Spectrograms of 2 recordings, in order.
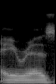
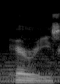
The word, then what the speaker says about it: Ares: I mean, it's not Ares, guys. Like people call it Ares, but it's called. I heard the people who made it pronounce it. It's A-Res. You know, like when they were in the grid, Tron Legacy 2, when the programs would died, it was called D-Res.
